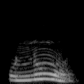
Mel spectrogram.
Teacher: جبکہ نون ادا کرتے وقت دواحق سے پہلے جو دانت ہمارے پاس آتے ہیں انیاب, جیسا کہ یہاں لکھا گیا ہے वहां तक अदा होता है। तो वहां तक जब हम अपनी जबान की नोक या जबान की कर्व को, इब्तिदाई कर्व को जब ऊपर उठाते हैं तो नून अदा होता है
